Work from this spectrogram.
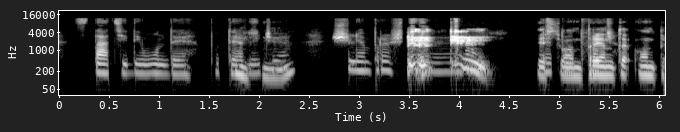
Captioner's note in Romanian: voce dreasă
